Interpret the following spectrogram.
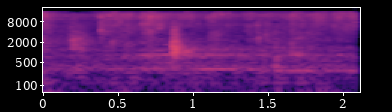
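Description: A spoon stirring and scooping moist cornbread dressing in a bowl: faint wet mixing with a light click about a second in.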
